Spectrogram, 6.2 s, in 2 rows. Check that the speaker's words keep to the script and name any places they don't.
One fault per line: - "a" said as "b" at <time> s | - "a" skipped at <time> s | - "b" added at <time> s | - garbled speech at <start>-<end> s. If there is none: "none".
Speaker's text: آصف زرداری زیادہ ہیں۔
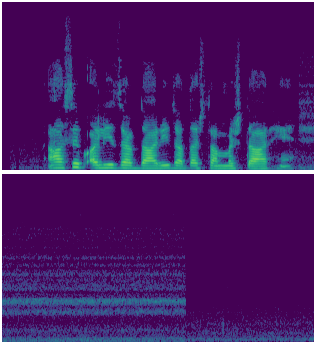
- "علی" added at 0.9 s
- "سمجھدار" added at 2.0 s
